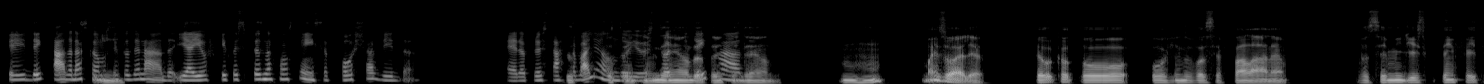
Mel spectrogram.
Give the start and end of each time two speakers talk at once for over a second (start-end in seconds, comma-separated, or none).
5.7-7.6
